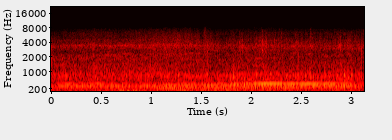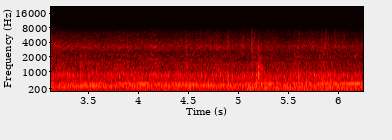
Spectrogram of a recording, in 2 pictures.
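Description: Hero XPulse 200 single-cylinder four-stroke motorcycle engine running at low speed on a gravel track, its note shifting slightly about a second in and again near the end, with road and wind noise and a brief click about five seconds in.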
